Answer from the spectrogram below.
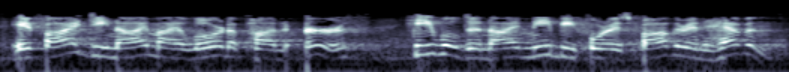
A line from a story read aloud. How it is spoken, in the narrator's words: Brown replied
